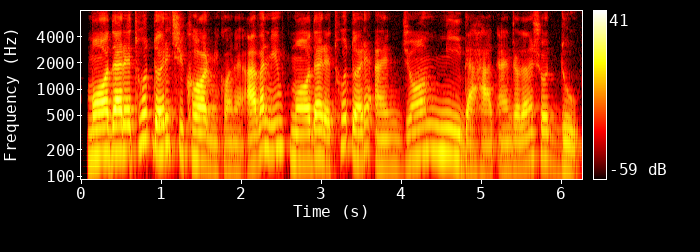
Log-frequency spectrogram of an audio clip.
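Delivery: normal talking voice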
